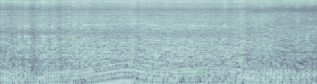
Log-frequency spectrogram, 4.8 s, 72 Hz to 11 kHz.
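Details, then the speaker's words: Yamaha Mio M3/Mio J, hard to start and dies when throttle is released; fuel pump pressure, plug, cap good, no MIL codes, injector already cleaned; idle chugs unevenly with dropped beats; misfire from faulty injector, fixed by replacement. "jadi motor dalam kondisi brebet dan tidak langsung Nah dari sekian ini yang sudah kita cek hanya tinggal noselnya saja yang belum kita cek"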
